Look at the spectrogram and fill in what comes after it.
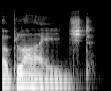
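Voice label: "obliged", British English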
